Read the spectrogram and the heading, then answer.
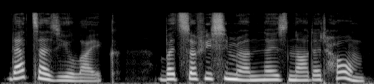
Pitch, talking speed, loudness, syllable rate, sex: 215 Hz, 175 wpm, -16 LUFS, 4.6 syllables/s, female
